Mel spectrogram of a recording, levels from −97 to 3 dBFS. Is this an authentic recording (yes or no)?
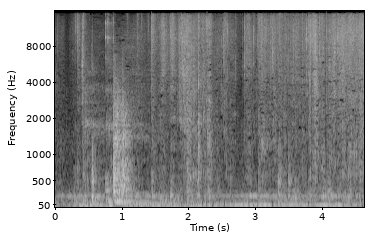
yes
